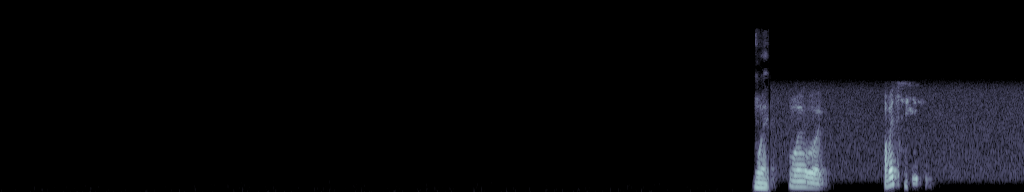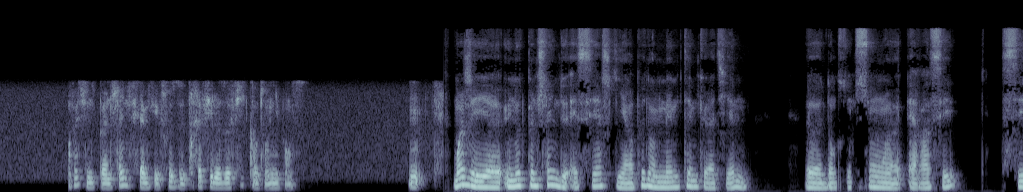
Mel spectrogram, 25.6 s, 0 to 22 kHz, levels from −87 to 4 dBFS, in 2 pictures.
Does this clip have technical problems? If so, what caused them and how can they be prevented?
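Yes. From 9.61 s to 18.36 s the speech goes dull and boxy, with nothing above about 3.8 kHz, and there's a brief gap of about 20 ms where it changes. The loudness barely moves, but new background noise comes in roughly 30 dB under the voice. That points to an input switched to a poorer device, likely a headset dropping into its call profile, before things snap back. Lock the input device and disable automatic switching before recording.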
